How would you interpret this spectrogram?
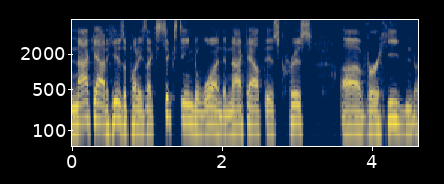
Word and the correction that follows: Van Heerden: or however you say his name. – Chris Van Heerden. – I was close.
